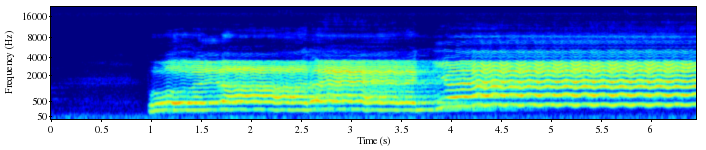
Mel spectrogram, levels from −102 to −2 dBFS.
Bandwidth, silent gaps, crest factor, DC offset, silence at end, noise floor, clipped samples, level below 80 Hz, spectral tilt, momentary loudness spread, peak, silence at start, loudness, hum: 12 kHz; none; 14 dB; under 0.1%; 0 s; -76 dBFS; under 0.1%; -78 dBFS; -1.5 dB/octave; 7 LU; -18 dBFS; 0.95 s; -30 LUFS; none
